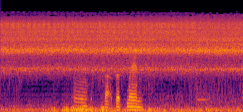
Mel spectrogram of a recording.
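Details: Cicadas keep up a continuous high buzzing hum. Over it come short harmonic calls or voices, clustered around the middle seconds.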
